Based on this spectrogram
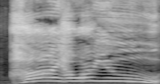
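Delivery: very high, put-on happy, forced cheery voice. Describing how people greet the speaker when they call; imitating a practiced happy voice. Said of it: "practice their happy voice".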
